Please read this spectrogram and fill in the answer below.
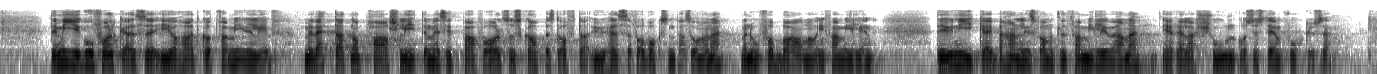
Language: Norwegian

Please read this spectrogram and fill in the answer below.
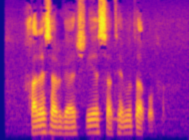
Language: Georgian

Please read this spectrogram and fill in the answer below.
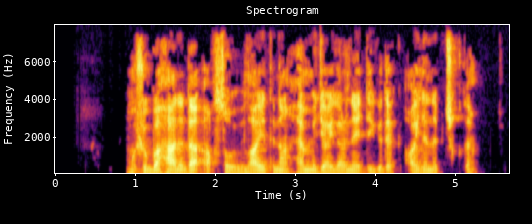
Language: Uyghur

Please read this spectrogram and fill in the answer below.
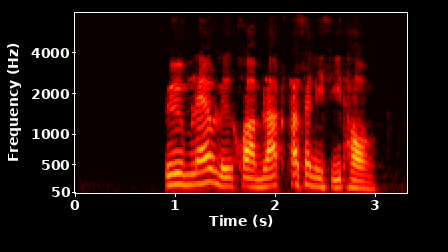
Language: Thai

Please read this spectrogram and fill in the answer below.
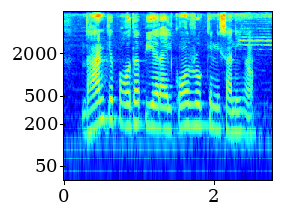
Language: Bhojpuri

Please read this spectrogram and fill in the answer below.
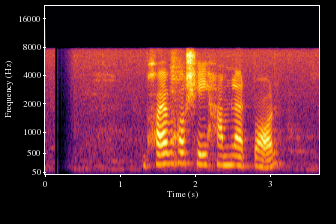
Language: Bangla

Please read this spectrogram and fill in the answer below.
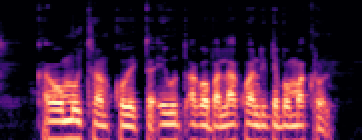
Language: Kalenjin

